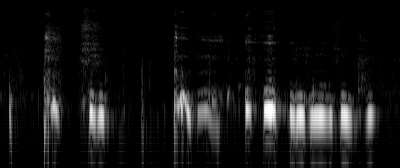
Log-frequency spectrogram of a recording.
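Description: Girls laughing and coughing while gulping water, with several short coughs and bursts of giggling.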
